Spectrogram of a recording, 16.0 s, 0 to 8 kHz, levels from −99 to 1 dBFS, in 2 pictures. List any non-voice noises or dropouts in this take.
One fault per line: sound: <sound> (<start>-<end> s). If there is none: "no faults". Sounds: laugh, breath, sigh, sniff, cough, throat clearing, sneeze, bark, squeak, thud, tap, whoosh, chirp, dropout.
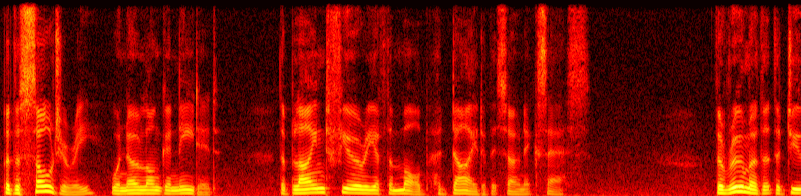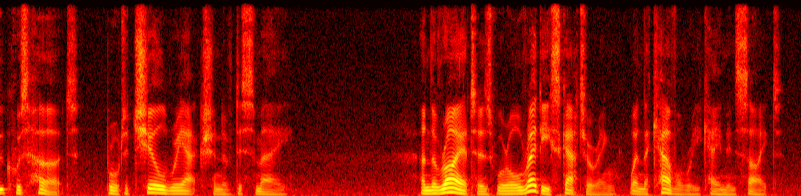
no faults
